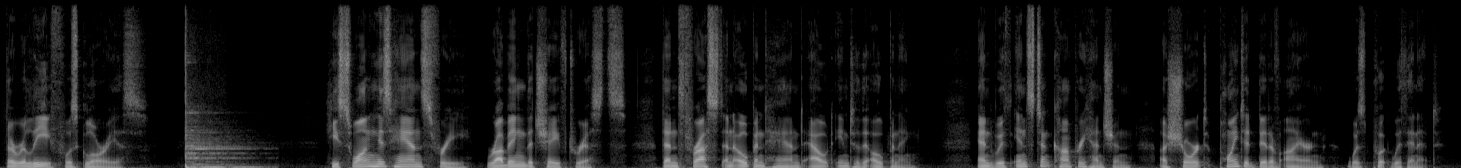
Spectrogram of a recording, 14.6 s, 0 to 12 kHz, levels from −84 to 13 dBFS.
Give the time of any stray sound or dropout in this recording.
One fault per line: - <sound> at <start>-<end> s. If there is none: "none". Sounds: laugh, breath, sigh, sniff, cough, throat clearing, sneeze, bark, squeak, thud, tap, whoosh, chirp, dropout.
- thud at 1.8-2.8 s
